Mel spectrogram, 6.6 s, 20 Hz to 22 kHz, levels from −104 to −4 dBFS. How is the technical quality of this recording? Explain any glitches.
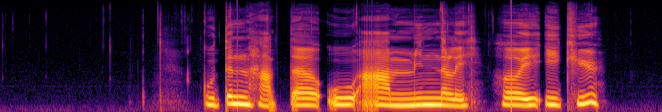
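The speech has three brief stutters from a repeated buffer at 2.37–2.42 s, 3.67–3.76 s (replayed twice) and 5.11–5.16 s. Late data made the device replay its last 46 ms block, which fits a 2048-sample buffer. Each repeat is heard as a hard-joined repeated fragment, with essentially no audio lost.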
